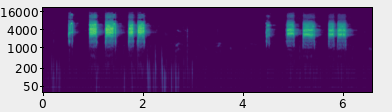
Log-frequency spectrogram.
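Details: Black francolin calling in bursts: harsh, buzzy notes in two groups of about five, each note short and grating, separated by several seconds of silence with faint clicks in between.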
